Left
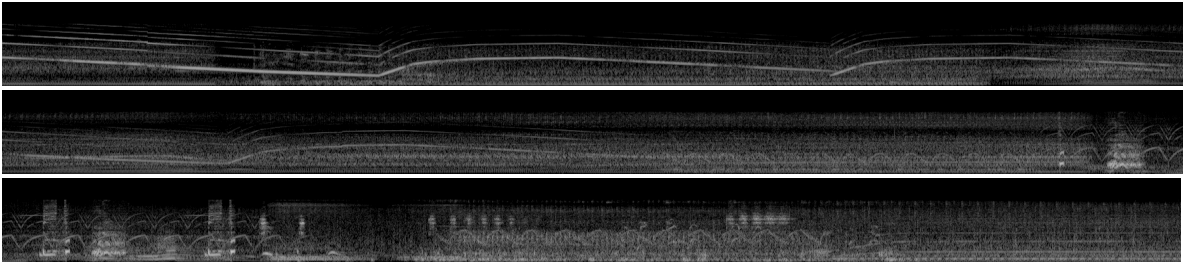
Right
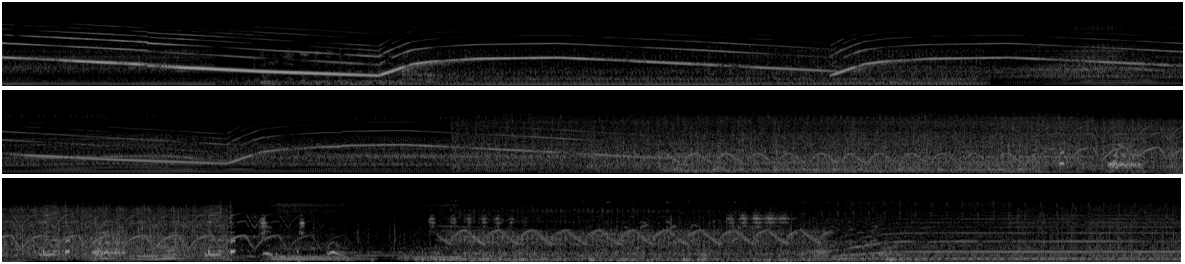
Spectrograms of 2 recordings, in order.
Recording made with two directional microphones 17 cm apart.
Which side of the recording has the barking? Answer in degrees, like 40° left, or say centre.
60° left.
